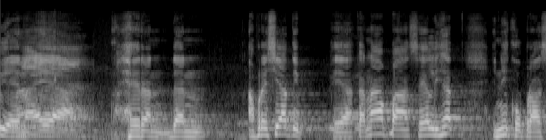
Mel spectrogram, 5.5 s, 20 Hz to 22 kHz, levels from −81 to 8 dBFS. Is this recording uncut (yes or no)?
no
